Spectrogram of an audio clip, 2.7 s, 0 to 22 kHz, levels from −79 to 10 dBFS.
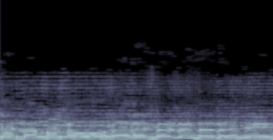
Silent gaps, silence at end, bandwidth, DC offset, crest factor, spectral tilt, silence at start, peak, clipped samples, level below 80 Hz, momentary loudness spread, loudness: none; 0 s; 13.5 kHz; under 0.1%; 14 dB; -3.5 dB/octave; 0 s; -2 dBFS; under 0.1%; -52 dBFS; 1 LU; -15 LUFS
